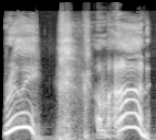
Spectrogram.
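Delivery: high-pitched, incredulous laughing protest. Real, not acted. Streamer scoffing at someone upset over content warnings, incredulous.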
